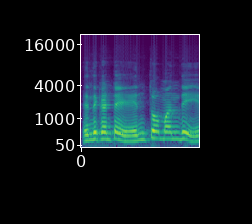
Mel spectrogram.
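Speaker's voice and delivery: teacher plugging his course app to students, lively ad read. Acted. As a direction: pitch the course like a promo.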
